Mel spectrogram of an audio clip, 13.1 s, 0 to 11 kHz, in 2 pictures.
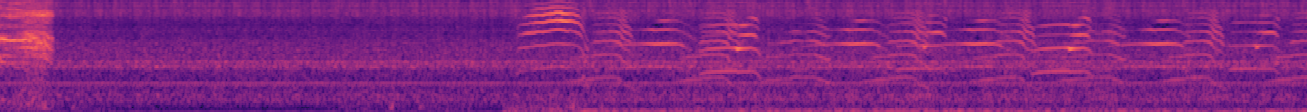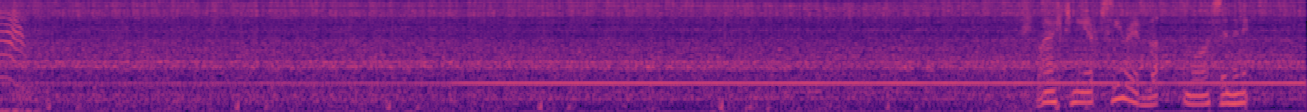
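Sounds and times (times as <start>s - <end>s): low hum: 1.8s - 13.0s
short high-pitched calls: 2.6s - 6.7s.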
